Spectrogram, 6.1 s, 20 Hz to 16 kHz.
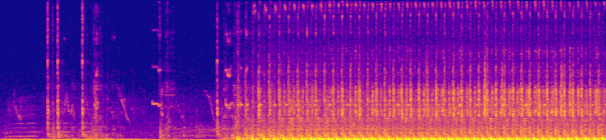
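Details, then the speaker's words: Homemade tractor with ČZ 175 two-stroke engine, first runs after 25 years standing, after refitting a crooked throttle slide that had held it at full throttle: catches after clicks, steady even beat, no surging; normal idle. "Tak tenhle zvuk se mi už líbí."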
